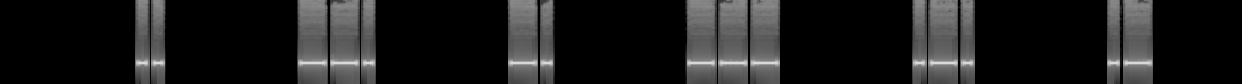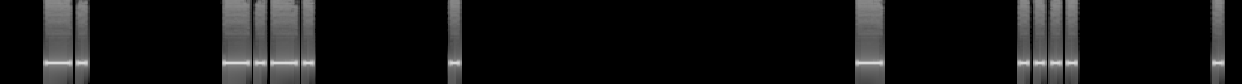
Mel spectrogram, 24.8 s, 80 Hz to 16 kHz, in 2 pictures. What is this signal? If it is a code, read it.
Morse code, heard as a keyed tone, about 15 wpm, spaced as for 5 wpm, 1000 Hz. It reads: IGNORANCE THE
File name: qotdfiles / 5wpm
